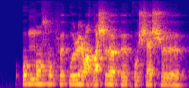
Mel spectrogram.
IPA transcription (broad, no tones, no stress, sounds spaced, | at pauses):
ʔ o ŋ͡m o zˤ u f ø ʔ u ɭ ø ɭ œ dˤ ɛ ʃ l œ ʔ ø k o ʃ ɛ ʃ ø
